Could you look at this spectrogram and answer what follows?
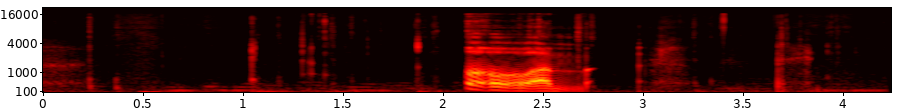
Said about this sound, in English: But I'm going to type in bye-bye and see where it goes with that.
